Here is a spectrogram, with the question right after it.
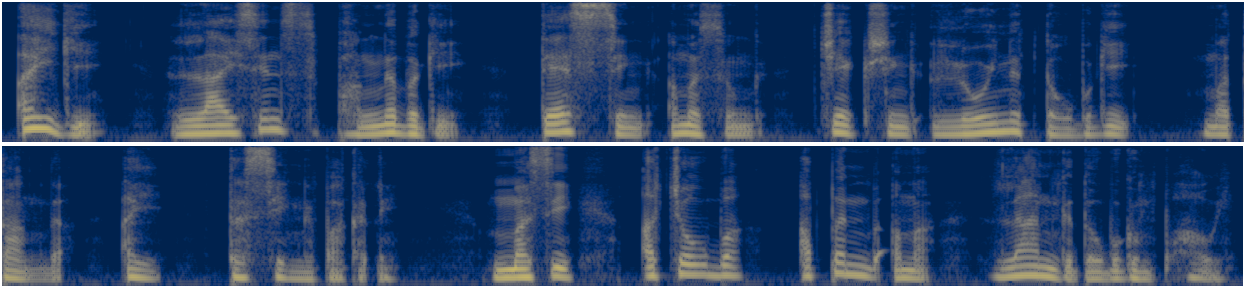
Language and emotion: Manipuri, fearful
